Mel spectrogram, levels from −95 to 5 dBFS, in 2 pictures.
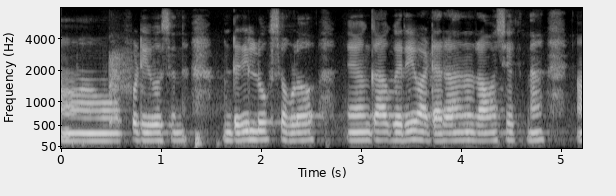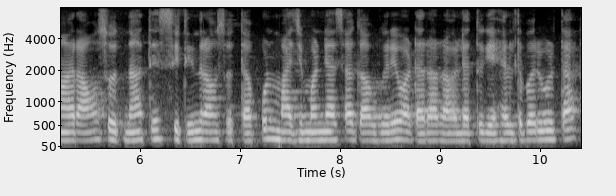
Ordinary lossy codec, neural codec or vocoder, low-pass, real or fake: none; none; none; real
